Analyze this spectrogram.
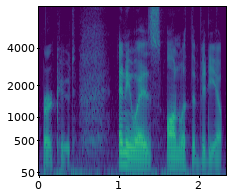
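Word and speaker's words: Berkut: I will probably pronounce his name Burkut throughout this video, so don't shank me. It's how I pronounce it. It's the phonetic pronunciation. There needs to be an umlaut there if I want it to be called Burkut.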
